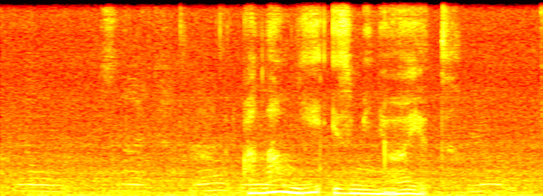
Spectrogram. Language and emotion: Russian, sad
